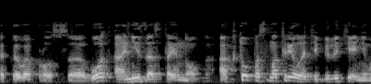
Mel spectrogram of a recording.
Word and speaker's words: Стояноглу: Ну вот вам придется отвечать сразу за две позиции тех, кто живет в Москве и голосует за генерального прокурора бывшего Александра Стояноглу и за тех, кто... – Стояногла. – Стояногла все-таки, да, простите, пожалуйста, Стояногла, буду правильно говорить.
